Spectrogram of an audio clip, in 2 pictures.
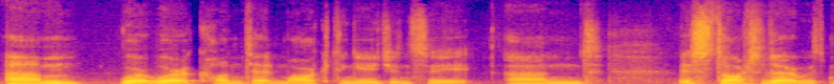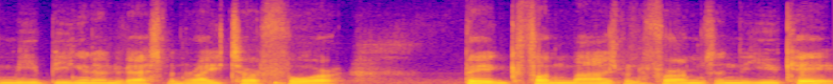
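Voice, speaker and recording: In a Scottish accent, a man talks at a moderate pace and medium pitch, with a dark, mellow tone and fairly even intonation. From Scotland. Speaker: founder of content marketing agency. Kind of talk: interview.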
